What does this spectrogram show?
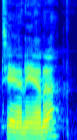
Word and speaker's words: Tanana: Hall of Famer Frank Tanana like his last name it's fun to say rhymes with banana Chris Sabo his obnoxious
